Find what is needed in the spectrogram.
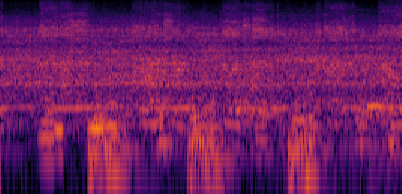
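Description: Handheld angle grinder running with a steady whine as it cuts through welded wire mesh, with a continuous hiss from the grinding. Background music with a low bass line plays under it.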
